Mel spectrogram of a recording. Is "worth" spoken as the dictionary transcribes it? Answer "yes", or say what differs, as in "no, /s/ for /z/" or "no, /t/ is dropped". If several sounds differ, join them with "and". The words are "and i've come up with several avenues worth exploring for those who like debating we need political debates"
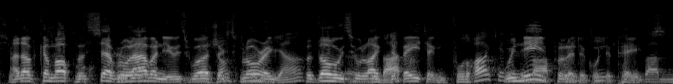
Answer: yes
